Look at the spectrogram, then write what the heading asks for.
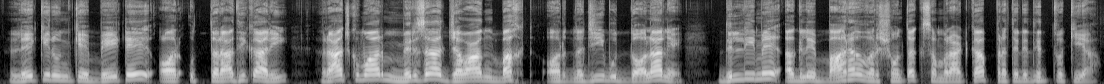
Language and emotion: Hindi, neutral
